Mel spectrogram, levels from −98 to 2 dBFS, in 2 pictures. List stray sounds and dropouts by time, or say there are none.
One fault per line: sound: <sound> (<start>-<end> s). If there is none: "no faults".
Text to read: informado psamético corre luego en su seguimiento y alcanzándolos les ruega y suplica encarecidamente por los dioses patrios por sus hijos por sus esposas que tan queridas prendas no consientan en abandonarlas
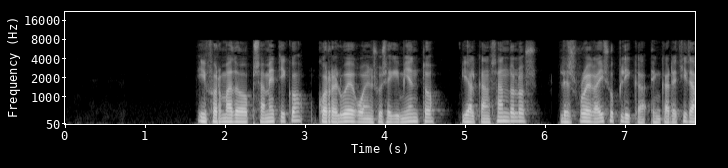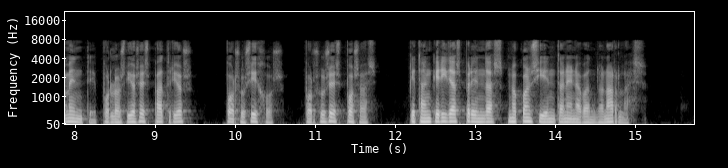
no faults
